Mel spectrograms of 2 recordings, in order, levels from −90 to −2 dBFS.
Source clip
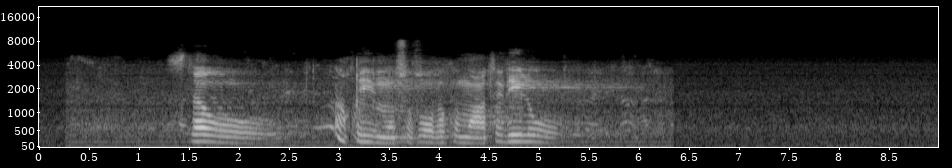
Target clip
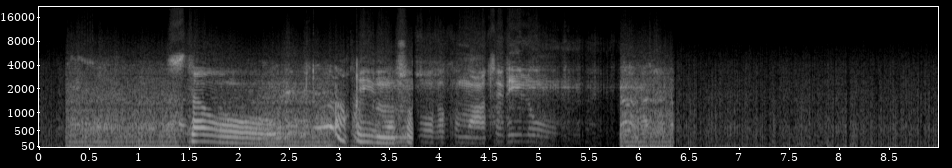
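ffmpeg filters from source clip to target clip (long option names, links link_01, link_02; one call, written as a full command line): ffmpeg -i in.wav -filter_complex "[0:a]asettb=1/sr,asplit=3[link_01][link_02][link_03];[link_01]atrim=end=3.734[link_04];[link_02]atrim=start=3.73:end=5.81,asetpts=PTS-STARTPTS,afade=type=in:duration=0.004:curve=qsin,afade=type=out:start_time=2.076:duration=0.004:curve=qsin,aderivative[link_05];[link_03]atrim=start=5.806[link_06];[link_04][link_05]acrossfade=duration=0.004:curve1=hsin:curve2=qsin[link_07];[link_07][link_06]acrossfade=duration=0.004:curve1=qsin:curve2=hsin,acompressor=threshold=-39dB:ratio=20,aeval=exprs='sgn(val(0))*max(abs(val(0))-0.0015,0)':channel_layout=same,volume=7.5dB" out.wav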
